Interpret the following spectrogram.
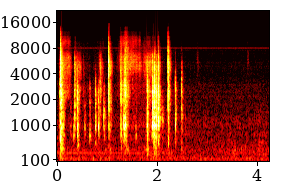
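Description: A quick, irregular run of sharp clicks and short scratchy rustles for about two and a half seconds, then it stops.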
